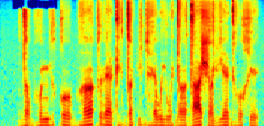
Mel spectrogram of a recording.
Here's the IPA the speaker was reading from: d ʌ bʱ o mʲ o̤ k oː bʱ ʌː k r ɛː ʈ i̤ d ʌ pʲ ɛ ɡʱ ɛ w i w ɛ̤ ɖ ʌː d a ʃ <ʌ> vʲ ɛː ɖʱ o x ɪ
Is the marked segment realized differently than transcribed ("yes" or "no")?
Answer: no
